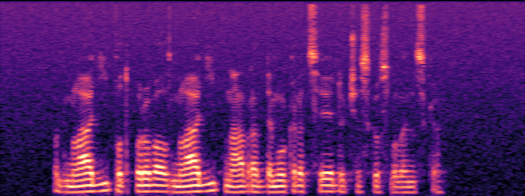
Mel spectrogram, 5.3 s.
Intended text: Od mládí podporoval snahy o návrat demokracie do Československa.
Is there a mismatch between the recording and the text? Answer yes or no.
yes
